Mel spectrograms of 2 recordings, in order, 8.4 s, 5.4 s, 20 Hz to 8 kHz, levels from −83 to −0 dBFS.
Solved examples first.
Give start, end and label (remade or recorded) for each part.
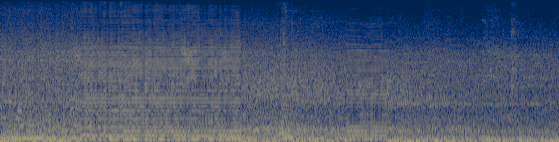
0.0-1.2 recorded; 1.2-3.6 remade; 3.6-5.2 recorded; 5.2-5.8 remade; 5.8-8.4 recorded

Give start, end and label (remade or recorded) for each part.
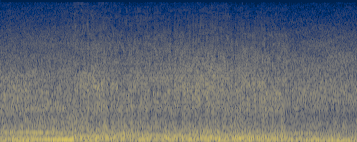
0.0-1.1 recorded; 1.1-4.3 remade; 4.3-5.4 recorded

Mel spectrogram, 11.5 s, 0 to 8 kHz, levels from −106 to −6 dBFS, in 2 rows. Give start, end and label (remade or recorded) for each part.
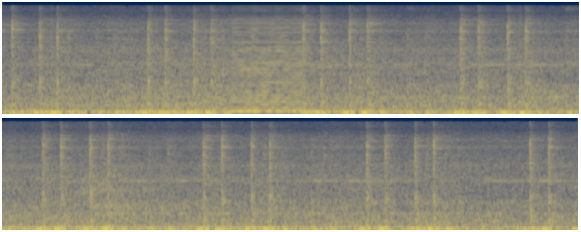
0.0-2.3 recorded; 2.3-3.0 remade; 3.0-11.5 recorded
